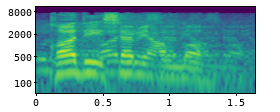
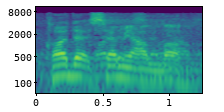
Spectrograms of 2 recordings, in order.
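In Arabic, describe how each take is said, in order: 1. الصدى بعد الدال يشبه الكسرة. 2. الصدى بعد الدال يشبه الفتحة. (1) "الميل الى الكسر في لحن" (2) "القلقله تميل الى الفتح"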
